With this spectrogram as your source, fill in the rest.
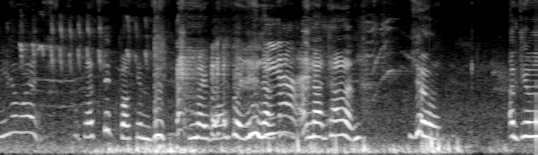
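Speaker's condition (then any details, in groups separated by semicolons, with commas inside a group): Spastic cerebral palsy; can speak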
